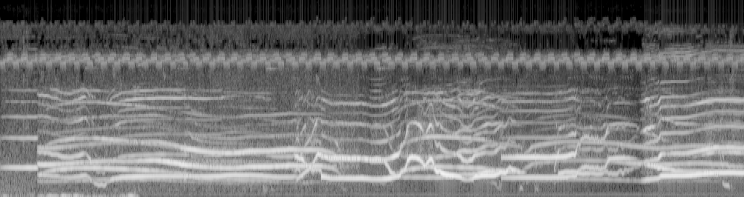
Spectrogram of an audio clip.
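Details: Coyotes calling: several overlapping wavering howls that slide up and down and cross one another throughout, with a steady warbling high tone running beneath the whole chorus.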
